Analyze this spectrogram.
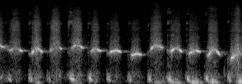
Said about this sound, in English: And then it said, during the 2 minutes, you might want to whistle with your nose.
